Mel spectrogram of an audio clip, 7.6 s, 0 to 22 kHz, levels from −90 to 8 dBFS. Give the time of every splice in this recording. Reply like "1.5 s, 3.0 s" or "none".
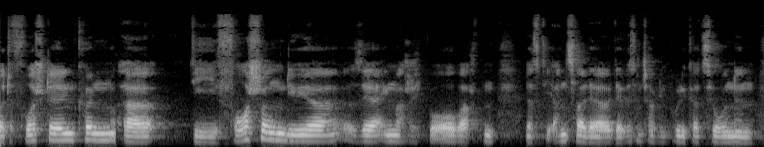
1.1 s, 5.3 s

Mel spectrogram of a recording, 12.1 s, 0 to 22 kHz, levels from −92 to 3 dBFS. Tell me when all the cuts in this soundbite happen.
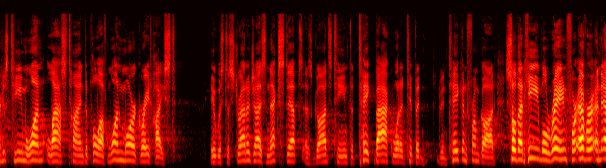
4.1 s, 10.1 s

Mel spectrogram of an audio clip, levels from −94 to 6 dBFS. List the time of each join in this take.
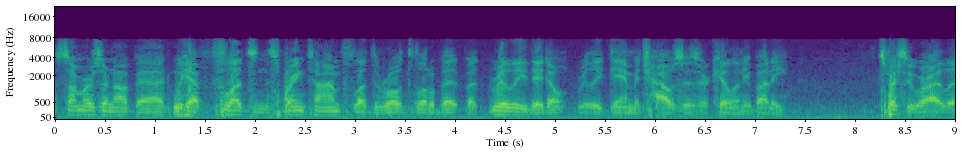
1.2 s

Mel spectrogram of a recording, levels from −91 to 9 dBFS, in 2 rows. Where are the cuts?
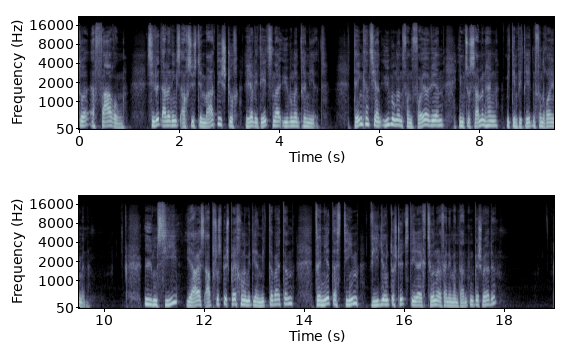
none

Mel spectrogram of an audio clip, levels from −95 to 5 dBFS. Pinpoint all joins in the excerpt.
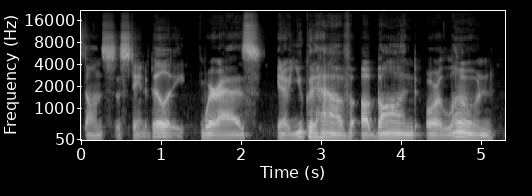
none

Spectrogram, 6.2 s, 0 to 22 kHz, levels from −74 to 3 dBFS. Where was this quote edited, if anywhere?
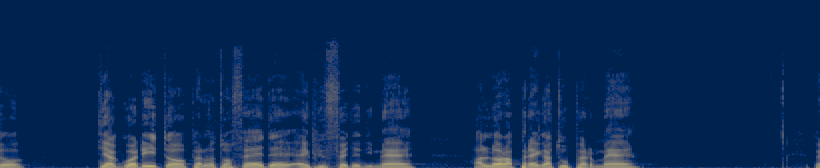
none

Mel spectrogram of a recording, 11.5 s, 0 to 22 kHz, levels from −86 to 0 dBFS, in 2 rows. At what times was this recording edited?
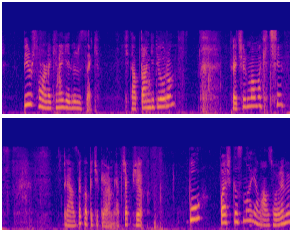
9.4 s

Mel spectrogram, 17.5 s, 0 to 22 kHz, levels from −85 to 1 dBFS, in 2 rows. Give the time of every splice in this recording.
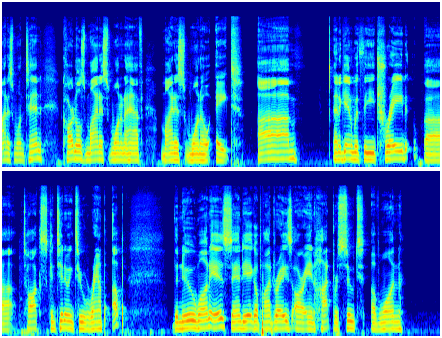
5.0 s

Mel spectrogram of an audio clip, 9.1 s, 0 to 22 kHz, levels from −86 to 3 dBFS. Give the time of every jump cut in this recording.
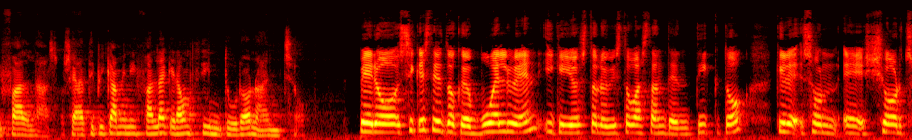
3.4 s, 7.7 s

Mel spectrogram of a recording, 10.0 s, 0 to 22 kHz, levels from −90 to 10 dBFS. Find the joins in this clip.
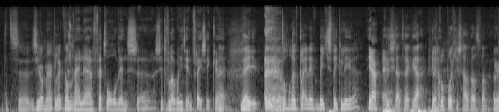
5.6 s, 7.6 s

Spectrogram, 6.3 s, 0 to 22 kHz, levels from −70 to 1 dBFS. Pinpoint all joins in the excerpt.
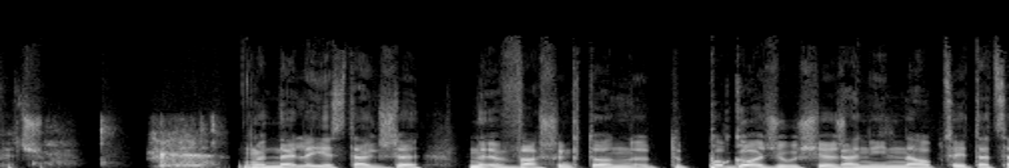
1.4 s, 5.2 s

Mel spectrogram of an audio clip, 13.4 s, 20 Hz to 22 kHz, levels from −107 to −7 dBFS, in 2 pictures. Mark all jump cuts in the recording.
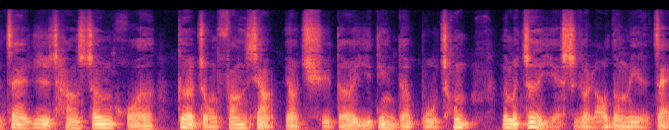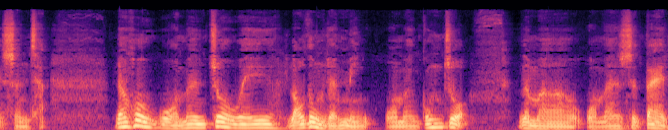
none

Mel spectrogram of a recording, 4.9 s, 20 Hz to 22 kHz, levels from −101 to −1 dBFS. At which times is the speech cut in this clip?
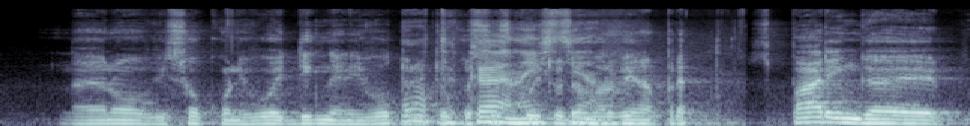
2.0 s, 3.7 s

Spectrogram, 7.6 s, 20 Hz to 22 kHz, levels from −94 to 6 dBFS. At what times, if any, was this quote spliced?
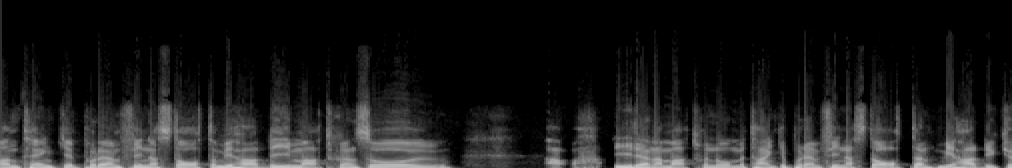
4.5 s

